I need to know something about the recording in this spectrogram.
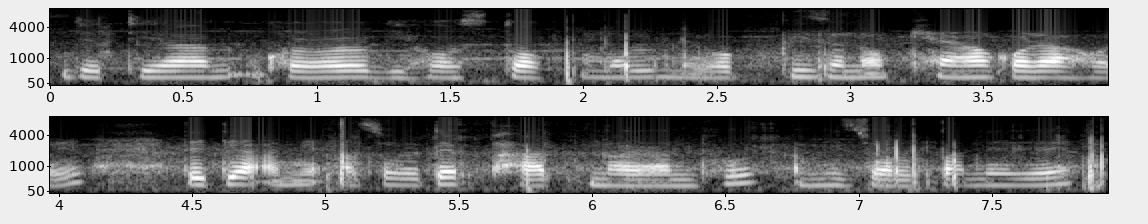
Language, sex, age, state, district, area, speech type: Assamese, female, 30-45, Assam, Morigaon, rural, spontaneous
